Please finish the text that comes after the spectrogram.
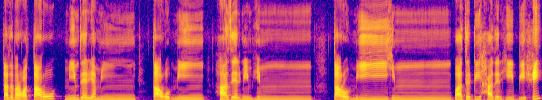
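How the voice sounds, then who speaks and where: Female reading teacher, lower register, smooth clear tone; slow syllable-by-syllable drills with brisk explanatory asides. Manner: spells out syllables slowly and deliberately, then blends them; explains rules in quicker, plain teacherly asides. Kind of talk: recorded online lesson.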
